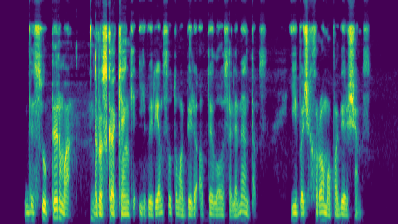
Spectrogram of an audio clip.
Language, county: Lithuanian, Vilnius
